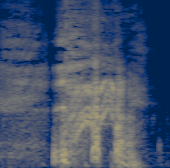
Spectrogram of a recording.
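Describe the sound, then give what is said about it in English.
A loud, rasping throat clearing and cough into a corner bursts out, lasting about a second after a brief quiet lead-in, then stopping abruptly with no talking. “Right, I'm going to go off and cough into the corner really loudly before I'm not.”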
